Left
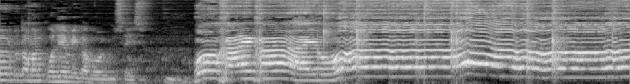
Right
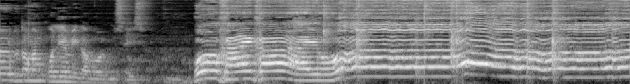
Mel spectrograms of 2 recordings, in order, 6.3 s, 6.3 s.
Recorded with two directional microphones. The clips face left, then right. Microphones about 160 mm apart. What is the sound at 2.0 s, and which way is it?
Singing, 25° right (ahead or behind).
